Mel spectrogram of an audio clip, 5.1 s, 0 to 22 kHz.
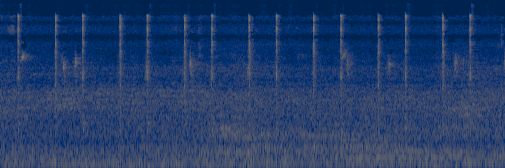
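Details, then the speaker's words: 2003 Chevrolet Suburban, new replacement flasher module tested before reinstalling panels (old one intermittent, skipping on left signal): crisp, evenly spaced turn-signal clicks at a steady rate; first blink slightly quicker, otherwise normal. "it does do a different little see how it does the first blink it's kind of different it does a the the first blink it's quicker"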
